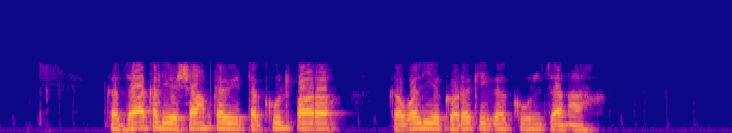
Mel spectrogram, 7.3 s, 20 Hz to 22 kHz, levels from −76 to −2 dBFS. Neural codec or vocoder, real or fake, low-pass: none; real; 3.6 kHz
